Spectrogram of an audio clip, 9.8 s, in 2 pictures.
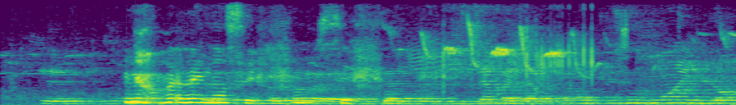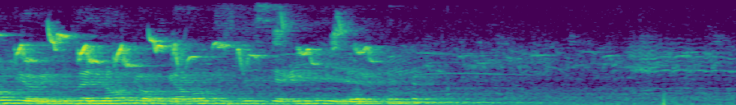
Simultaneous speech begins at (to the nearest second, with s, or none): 1 s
